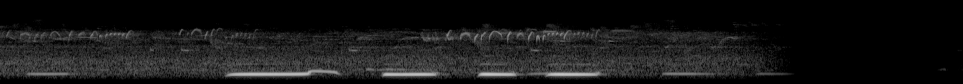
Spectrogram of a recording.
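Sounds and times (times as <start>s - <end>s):
birds singing in Guadeloupe: 0.0s - 8.0s
Zenaida dove singing in Guadeloupe: 2.3s - 6.0s.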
